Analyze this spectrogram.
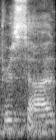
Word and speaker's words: prasad: Sometimes it's pronounced prasad and sometimes prasadam.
